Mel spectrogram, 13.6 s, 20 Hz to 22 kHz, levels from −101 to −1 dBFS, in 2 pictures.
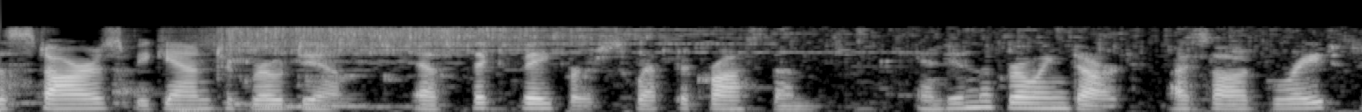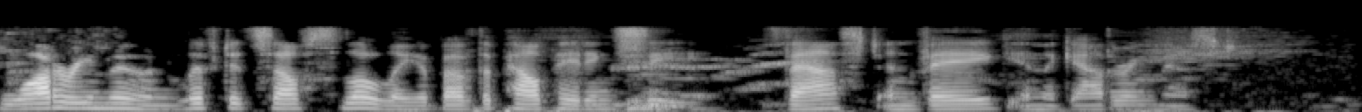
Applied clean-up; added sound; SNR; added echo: classical method Wiener filter.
